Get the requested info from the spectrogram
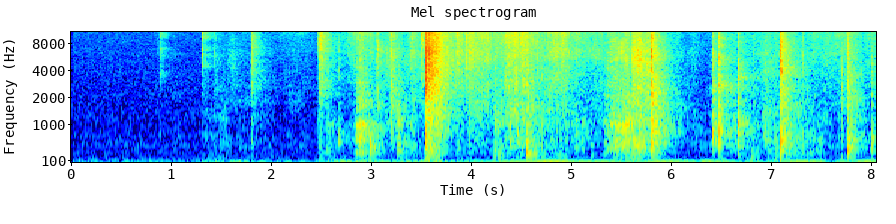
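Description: Clear plastic shrink-wrap being torn and peeled off a small box holding an encased trading card: a few light clicks, then crinkling and tearing, with a sharp snap about three and a half seconds in.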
